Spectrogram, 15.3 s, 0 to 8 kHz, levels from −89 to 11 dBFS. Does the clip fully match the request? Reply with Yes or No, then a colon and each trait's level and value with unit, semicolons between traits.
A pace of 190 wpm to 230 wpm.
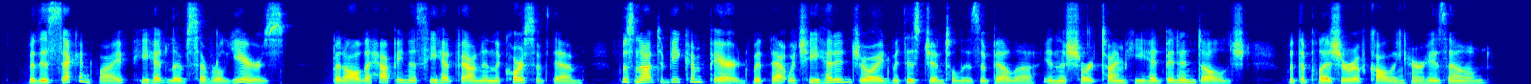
Yes: fast, 205 wpm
